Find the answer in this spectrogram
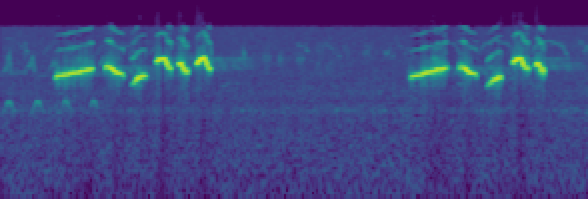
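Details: Oriental magpie-robin repeating the same phrase twice: a rising whistle followed by several quick bending notes, with soft low notes at the start and a pause of two seconds between phrases.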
